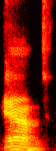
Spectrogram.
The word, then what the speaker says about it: aunt: Jadi punya nggak usah dibaca, bukan aunt gitu bukan ya, tapi aunt. That's it. Lo bro sama dong kayak semut gitu. Nah semut, semut tapi tulisannya ANT gini ya. Nah, saya tulis di atas nih, semut. Sama dong bro cara bacanya ya, cara bacanya sama.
